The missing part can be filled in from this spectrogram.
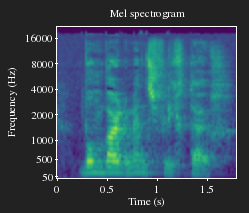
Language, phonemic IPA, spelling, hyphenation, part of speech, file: Dutch, /bɔm.bɑr.dəˈmɛnts.flixˌtœy̯x/, bombardementsvliegtuig, bom‧bar‧de‧ments‧vlieg‧tuig, noun, Nl-bombardementsvliegtuig.ogg
- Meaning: bomber aeroplane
